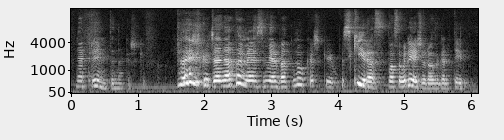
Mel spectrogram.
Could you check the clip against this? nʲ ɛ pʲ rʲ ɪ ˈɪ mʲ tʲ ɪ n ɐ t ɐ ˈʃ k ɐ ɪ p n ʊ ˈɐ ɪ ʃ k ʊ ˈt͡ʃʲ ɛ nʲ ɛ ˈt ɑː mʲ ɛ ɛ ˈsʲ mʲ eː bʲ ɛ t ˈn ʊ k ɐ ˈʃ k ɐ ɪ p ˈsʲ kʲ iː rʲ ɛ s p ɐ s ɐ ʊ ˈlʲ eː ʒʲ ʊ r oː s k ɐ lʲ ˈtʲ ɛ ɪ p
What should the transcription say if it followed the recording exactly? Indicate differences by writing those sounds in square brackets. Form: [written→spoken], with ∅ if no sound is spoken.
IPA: nʲ ɛ pʲ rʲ ɪ ˈɪ mʲ tʲ ɪ n ɐ [t→k] ɐ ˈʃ k ɐ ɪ p n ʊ ˈɐ ɪ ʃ k ʊ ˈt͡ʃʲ ɛ nʲ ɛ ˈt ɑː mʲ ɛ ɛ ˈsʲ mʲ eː bʲ ɛ t ˈn ʊ k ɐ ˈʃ k ɐ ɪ p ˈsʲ kʲ iː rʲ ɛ s p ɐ s ɐ ʊ ˈlʲ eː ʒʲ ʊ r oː s [k→ɡ] ɐ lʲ ˈtʲ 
